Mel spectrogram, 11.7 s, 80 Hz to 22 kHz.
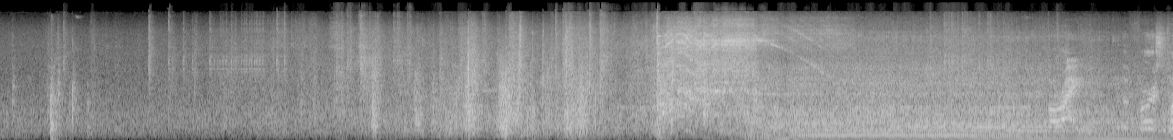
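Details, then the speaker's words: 1998 Jeep TJ after starter replacement with a remanufactured starter: brisk, even, strong cranking for a couple of turns, then the engine catches cleanly and settles to a steady idle. "you heard it you know couple cranks - real nice strong crank"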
